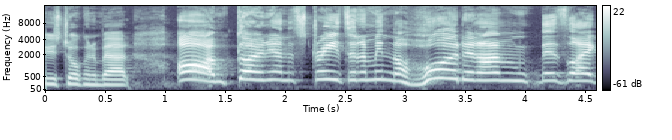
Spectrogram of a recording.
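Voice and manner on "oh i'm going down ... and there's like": broad Australian accent, pitched very high. Discussing consistency in a character concept, demonstrating a strong australian accent. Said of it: "you had an Australian accent, really strong".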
